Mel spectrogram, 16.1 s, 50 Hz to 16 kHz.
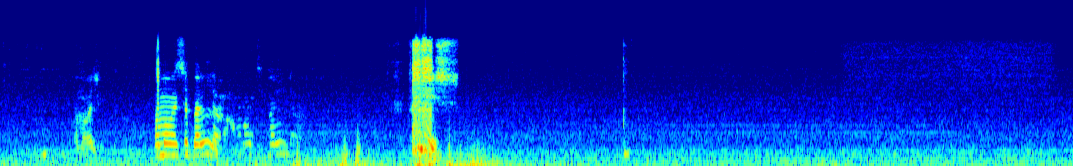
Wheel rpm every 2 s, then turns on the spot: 0, 0, 0, 0, 0, 0, 0, 0.
none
